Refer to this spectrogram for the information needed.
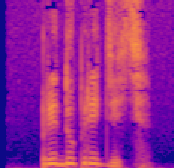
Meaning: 1. to warn, to let know beforehand 2. to forestall, to anticipate 3. to avert, to prevent
- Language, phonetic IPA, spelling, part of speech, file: Russian, [prʲɪdʊprʲɪˈdʲitʲ], предупредить, verb, Ru-предупредить.ogg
